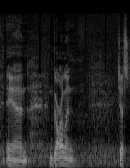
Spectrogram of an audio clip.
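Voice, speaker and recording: A man talks at a fairly low pitch with fairly even intonation. Background noise is noticeable. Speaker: financial adviser testifying as witness. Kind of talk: testimony. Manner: fast.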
